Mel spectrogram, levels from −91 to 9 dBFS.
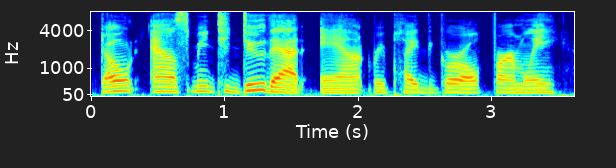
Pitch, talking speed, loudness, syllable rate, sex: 155 Hz, 180 wpm, -18 LUFS, 4.1 syllables/s, female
